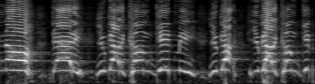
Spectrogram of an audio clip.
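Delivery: high, loud, desperate shouting; terrified daughter pleading for rescue; frantic begging. Retold or imitated. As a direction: plead with daddy to come right now.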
